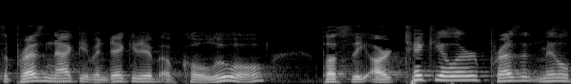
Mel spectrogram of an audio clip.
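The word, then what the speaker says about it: koluo (κωλύω): K long O, L U long O, koluo.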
